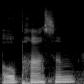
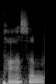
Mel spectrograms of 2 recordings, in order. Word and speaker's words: opossum: from what I've heard if it's a possum from America the O is silent so it's not o possum it's just posum I don't know anyhow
